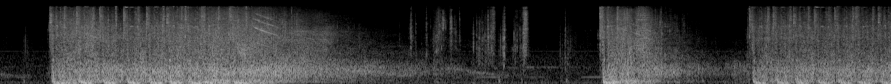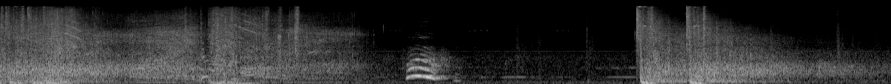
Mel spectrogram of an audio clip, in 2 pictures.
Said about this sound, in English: Alright, so I definitely can't be shooting behind me.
